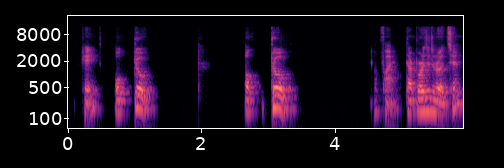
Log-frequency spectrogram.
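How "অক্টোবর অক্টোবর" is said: অক্টোবর in syllables, "ok, TO-bo"; repeated teacher's model of r-less অক্টোবর; correct English pronunciation. Shown as a demonstration. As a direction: stress "to" in অক্টোবর, no final r. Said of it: "এর সঠিক উচ্চারণ হচ্ছে".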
